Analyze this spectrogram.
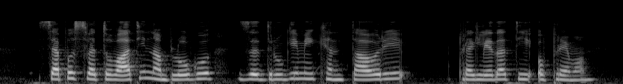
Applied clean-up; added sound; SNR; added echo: none; none; none; none.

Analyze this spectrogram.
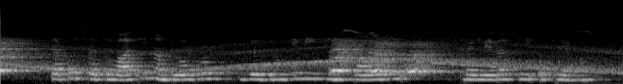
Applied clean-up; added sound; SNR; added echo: none; Bark / Motor vehicle (road) / Siren; -1 dB; reverberation time 2.1 s.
